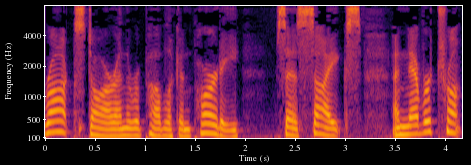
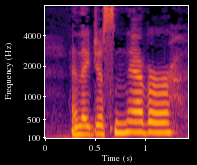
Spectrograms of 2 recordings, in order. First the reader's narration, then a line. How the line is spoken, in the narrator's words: lets out an exasperated sigh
